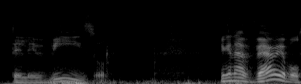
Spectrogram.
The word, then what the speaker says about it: telewizor: You can have it like in Polish, which is second to last, as in telewizor.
